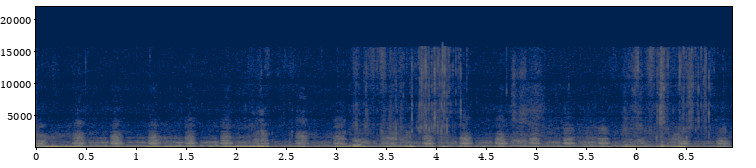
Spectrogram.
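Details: Hunting terrier of the German breed at a badger hunt, fast regular panting pulses throughout, deep rumble and bumps strongest in the first two seconds.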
